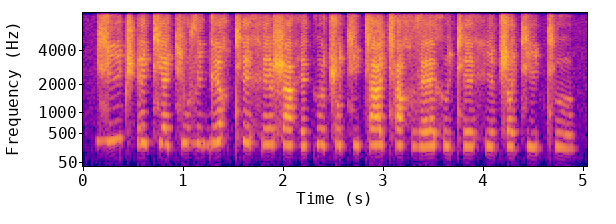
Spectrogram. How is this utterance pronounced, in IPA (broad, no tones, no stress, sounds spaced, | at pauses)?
ʑ i t͡ʃʼ e t͡ɕ ɛ t͡ɕ u z i ɡ e χ cʰ e x e ʂ a h e k ɯ ʈ͡ʂ o t͡ɕ i c a cʰ a χ z ɛ x ɯ cʰ e x i ʈ͡ʂ ʌ t͡ɕ i cʰ ɯ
